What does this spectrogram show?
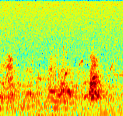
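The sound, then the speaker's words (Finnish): A dog barks a few times, short separated woofs over a faint background hiss, with no one talking. “Sepä merkillistä. Koiran haukuntaa.”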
